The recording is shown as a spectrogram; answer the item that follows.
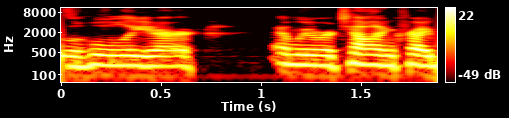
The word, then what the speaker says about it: LeHoullier: And I asked him just today, and he's like, no, it's LeHoullier. And on the Joe Campbell show, the Joe Gardner show, he was saying LeHoullier.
